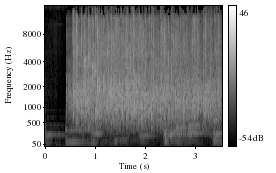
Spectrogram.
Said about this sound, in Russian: А вдруг весь зал наполнился оглушительными аплодисментами.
